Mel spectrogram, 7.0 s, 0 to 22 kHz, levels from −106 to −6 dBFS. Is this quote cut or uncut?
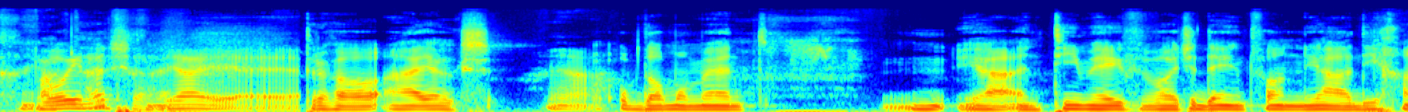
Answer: cut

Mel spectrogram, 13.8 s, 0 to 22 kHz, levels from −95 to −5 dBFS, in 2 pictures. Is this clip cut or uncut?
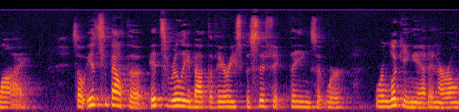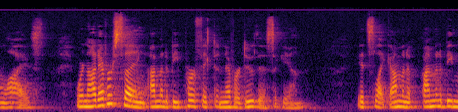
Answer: cut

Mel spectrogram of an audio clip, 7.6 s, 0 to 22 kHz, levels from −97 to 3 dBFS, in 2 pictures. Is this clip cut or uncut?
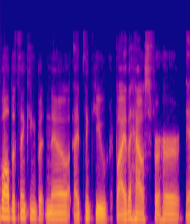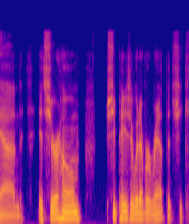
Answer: cut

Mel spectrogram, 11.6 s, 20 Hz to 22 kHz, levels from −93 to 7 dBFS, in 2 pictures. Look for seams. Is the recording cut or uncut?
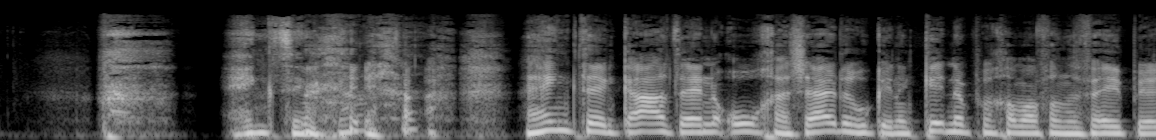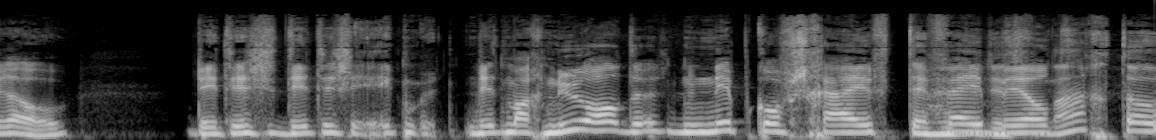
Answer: uncut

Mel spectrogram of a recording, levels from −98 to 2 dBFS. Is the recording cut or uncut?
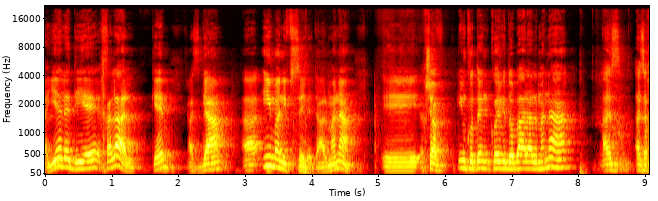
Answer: uncut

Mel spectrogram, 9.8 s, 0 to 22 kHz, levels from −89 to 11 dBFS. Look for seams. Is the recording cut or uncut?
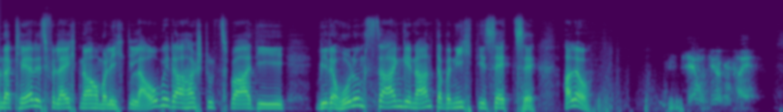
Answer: cut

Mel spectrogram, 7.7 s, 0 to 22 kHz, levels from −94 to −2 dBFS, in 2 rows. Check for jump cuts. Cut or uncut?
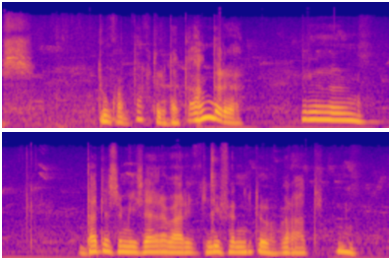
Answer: cut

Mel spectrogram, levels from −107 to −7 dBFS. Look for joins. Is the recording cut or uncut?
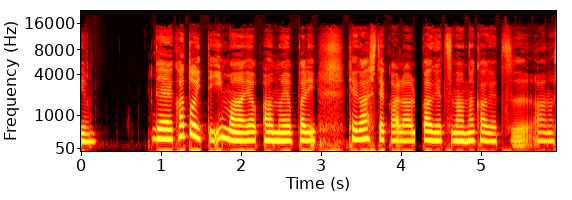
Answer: cut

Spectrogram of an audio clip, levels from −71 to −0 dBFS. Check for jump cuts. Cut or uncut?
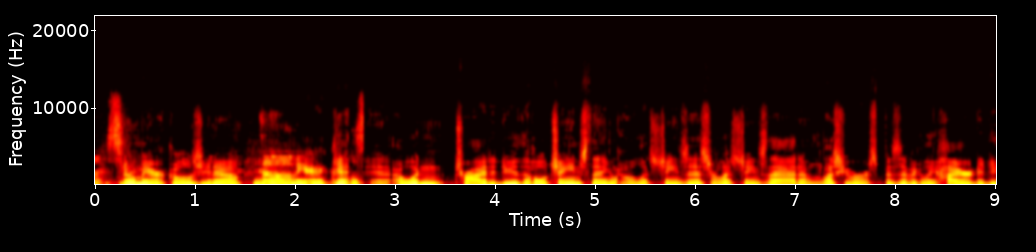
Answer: cut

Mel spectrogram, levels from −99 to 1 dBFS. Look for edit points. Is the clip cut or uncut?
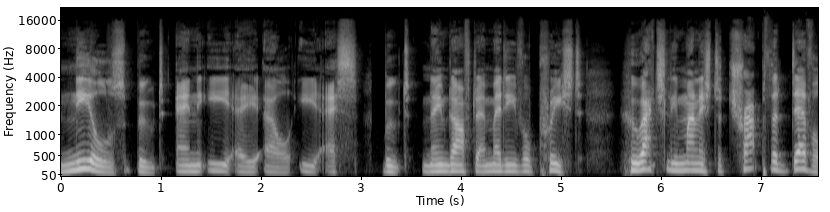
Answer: uncut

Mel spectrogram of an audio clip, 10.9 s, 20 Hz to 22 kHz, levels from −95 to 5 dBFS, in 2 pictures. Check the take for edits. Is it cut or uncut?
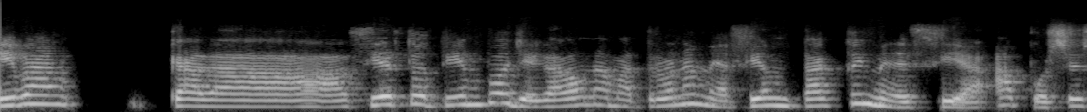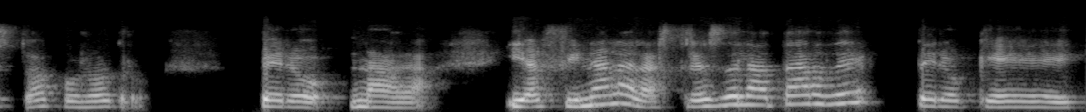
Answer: cut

